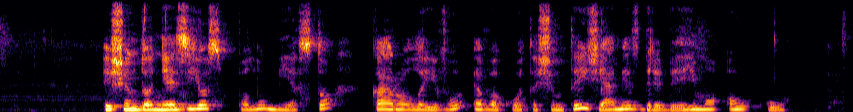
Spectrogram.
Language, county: Lithuanian, Utena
